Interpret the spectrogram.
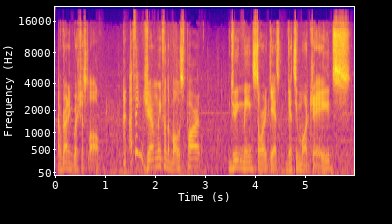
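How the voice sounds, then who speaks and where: Man, game streamer, lively swinging intonation, low pitch, casual, rambling. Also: normal speed, soft background music. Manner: rambling, thinking aloud. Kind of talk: casual live gameplay commentary.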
